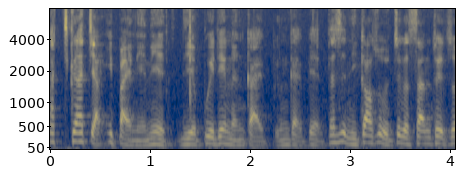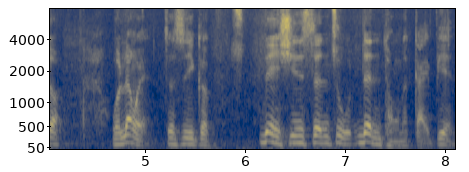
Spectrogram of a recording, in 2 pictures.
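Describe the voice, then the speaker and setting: A man with a dark, mellow tone talks at a fairly quick pace and a medium pitch, his pitch swinging very widely. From Taiwan. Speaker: Taiwanese businessman. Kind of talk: analytical discussion. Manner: emphatic, repeats words.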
